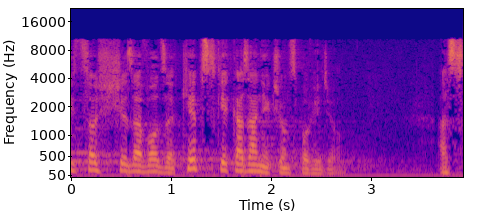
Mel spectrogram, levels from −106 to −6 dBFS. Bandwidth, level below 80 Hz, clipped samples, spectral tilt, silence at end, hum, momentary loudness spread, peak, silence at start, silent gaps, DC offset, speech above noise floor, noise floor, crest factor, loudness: 11 kHz; -64 dBFS; under 0.1%; -3 dB/octave; 0 s; none; 11 LU; -18 dBFS; 0 s; none; under 0.1%; 23 dB; -64 dBFS; 22 dB; -40 LUFS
